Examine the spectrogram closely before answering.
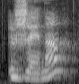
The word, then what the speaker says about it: žena: So ž is tongue up, ž like žena, žena is a woman, ž žena, tongue up, žena, and this is š like šuma, forest or wood, šuma, I will write it. So you see, žena.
